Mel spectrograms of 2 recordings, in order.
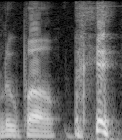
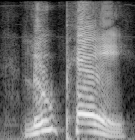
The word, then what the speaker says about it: Lupe: We spoke on him, but remember I said his name wrong. I call him Lupo. Lupe Fiasco.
